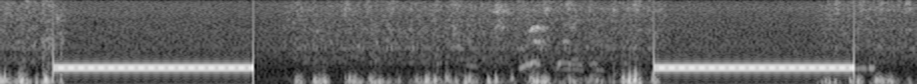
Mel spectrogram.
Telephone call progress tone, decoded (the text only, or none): ringback tone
